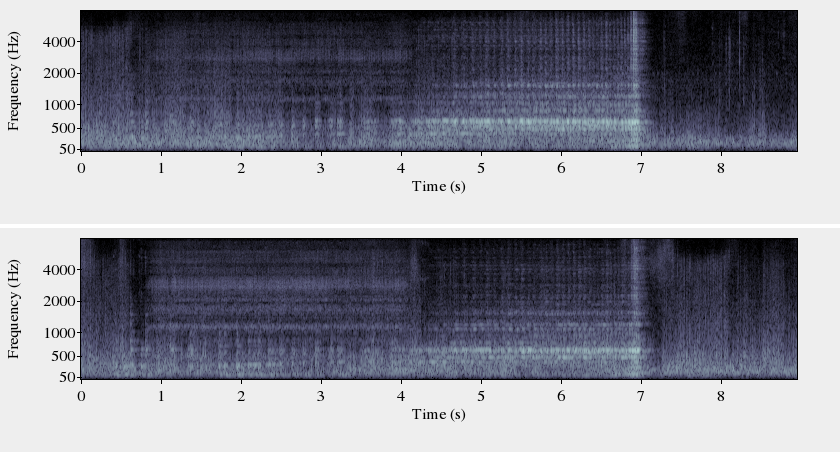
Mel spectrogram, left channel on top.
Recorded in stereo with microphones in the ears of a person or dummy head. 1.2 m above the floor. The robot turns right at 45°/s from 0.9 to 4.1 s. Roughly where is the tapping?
Right.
